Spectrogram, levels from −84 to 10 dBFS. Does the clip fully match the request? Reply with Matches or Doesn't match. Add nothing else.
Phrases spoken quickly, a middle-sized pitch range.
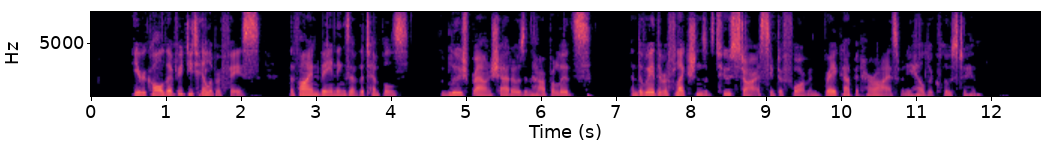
Matches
